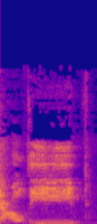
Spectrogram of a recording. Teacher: عظیمی، میم کے نیچے زیر ہے، وقف کی وجہ سے عظیمی سے عظیم، میم کو ساکن کر دیں گے۔ یہاں مد عارض وقفی ہے، مقدار 2 یا 2.5 الف کے بقدر ہے۔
